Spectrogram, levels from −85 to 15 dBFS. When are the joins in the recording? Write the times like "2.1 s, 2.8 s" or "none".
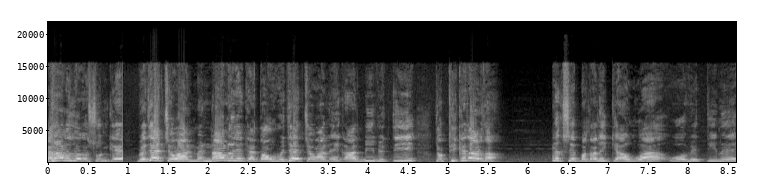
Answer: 0.9 s, 6.3 s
